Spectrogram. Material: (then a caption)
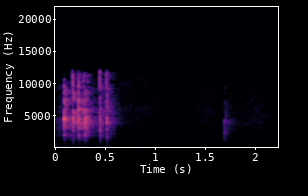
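Wood. A Chinese abacus with a dark wooden frame and red wooden beads on rods is held at both ends and tilted or shaken so the beads slide and clack. A bright rattling burst is followed by two quick clacks and, after a pause, one softer clack, each dry and short with almost no ring.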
